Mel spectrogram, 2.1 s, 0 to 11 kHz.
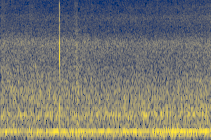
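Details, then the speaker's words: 377 Mopar W2 stroker V8, Keith Black block, aluminum heads, solid roller cam, about 13.5–14:1 compression, on E85, first run. Deep, steady, even drone with no misses or knocks; the new ATM carburetor still has minor issues. "This sounds good. This sounds so good. That big roller cam, solid roller cam, near 14-to-1 compression, running on E85 corn power."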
